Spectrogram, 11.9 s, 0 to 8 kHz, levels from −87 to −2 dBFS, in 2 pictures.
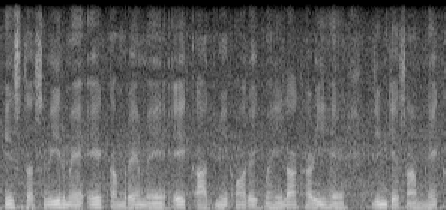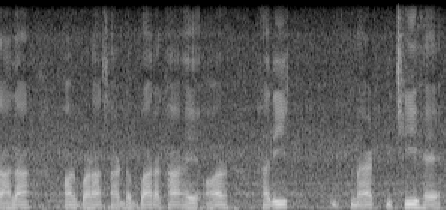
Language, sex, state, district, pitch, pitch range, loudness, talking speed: Hindi, male, Maharashtra, Nagpur, 110 Hz, 105-115 Hz, -24 LUFS, 135 wpm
